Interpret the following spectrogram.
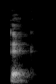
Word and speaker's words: TeX: Tech the extension of the file is Tech although it has the spelling T ex it is pronounced Tech this is the default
